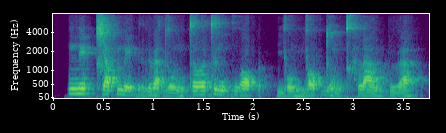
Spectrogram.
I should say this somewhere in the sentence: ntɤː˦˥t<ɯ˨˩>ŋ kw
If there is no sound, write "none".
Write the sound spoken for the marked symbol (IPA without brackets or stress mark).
ɯ˦˥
